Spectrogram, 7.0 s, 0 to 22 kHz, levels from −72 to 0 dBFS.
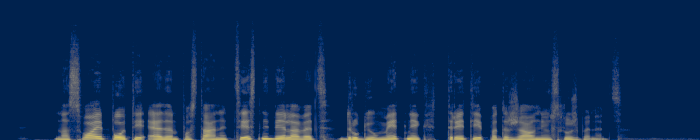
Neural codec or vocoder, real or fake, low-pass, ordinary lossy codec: autoencoder, 48 kHz, 32 numbers a frame, DAC-VAE, trained on Japanese speech; fake; 19.8 kHz; none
